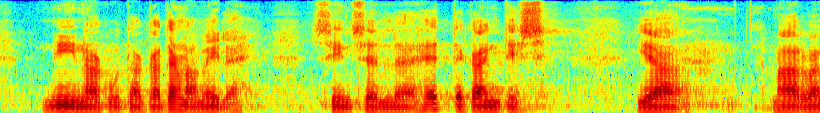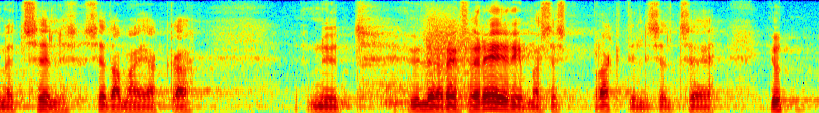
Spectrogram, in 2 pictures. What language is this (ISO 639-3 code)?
est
